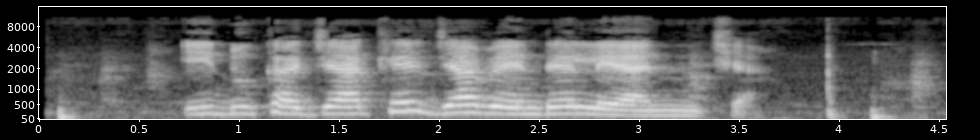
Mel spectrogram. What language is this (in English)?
Taita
